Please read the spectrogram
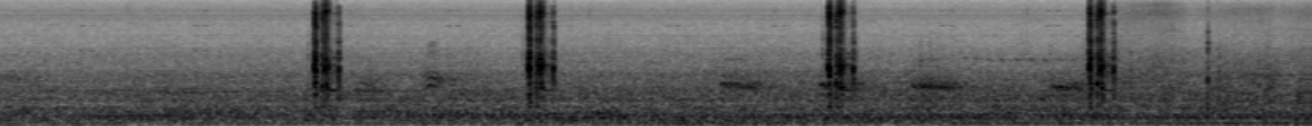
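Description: A single-lens reflex camera's shutter firing four times, one and a half to two seconds apart, each a quick double click, over a low steady hum.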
